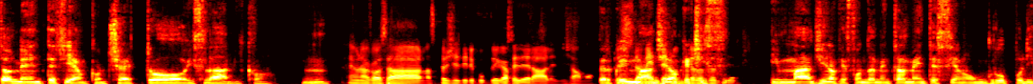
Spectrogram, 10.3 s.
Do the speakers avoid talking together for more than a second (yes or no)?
no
